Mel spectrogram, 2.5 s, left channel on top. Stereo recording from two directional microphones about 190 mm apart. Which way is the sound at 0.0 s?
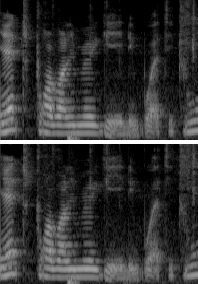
35° left (ahead or behind).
